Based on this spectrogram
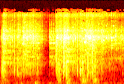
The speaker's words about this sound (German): Es ist ein Bild vom Nachbarn. Weg damit. Hey, kaputt, kaputt, kaputt.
